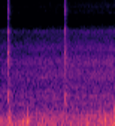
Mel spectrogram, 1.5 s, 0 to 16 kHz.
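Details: Super Asia air cooler converted to 12V DC, about 11.5V battery, fan on slowest third speed drawing about 2.25–2.5A; low soft steady hum, no rubbing or rattle, faint occasional tick; fan running normally at low speed.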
